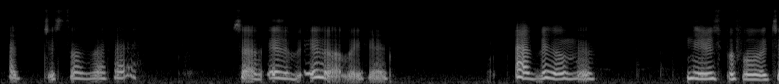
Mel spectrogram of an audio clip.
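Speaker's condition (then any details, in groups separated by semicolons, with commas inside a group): Spinal muscular atrophy type 2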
